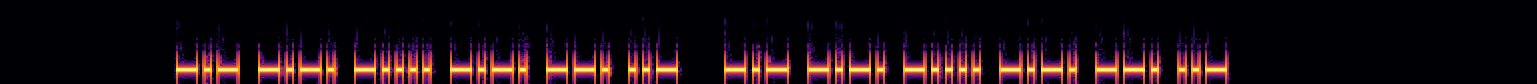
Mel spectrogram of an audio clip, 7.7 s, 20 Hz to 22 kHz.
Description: Morse code, heard as a keyed tone, about 34 wpm, 700 Hz. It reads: KC6CGU KC6CGU
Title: USA Call Signs Repeated 2x 35wpm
